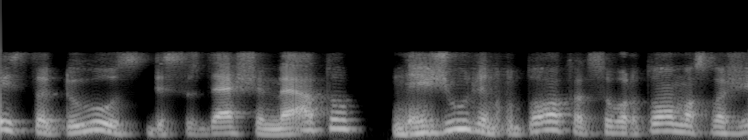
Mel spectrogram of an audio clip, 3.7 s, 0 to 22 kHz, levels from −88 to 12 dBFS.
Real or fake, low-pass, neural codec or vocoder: fake; 5.4 kHz; codec, 24 kHz, 0.9 kbps, WavTokenizer, large speech release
